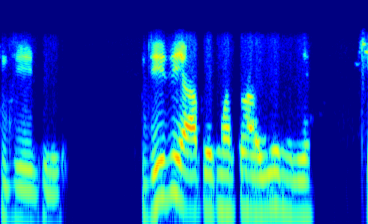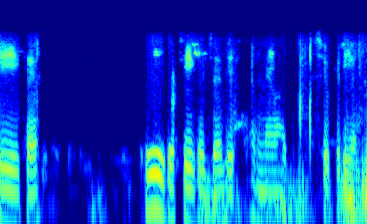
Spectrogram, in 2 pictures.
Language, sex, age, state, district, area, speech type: Urdu, male, 18-30, Uttar Pradesh, Azamgarh, rural, conversation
